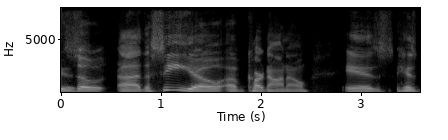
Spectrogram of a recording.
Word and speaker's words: Cardano: do with cardon am i saying it right cardano cardano yeah okay is there okay so first off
